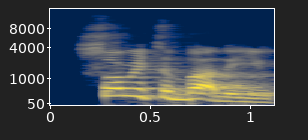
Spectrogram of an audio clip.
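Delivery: slightly British accent. Showing a learner a British-sounding way to say the phrase: a bit British-sounding. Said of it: "it sounds a little bit more British".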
